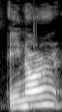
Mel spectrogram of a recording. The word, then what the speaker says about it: Einar: My name is Einar. It's pronounced with an A, but it's spelled with an E-I.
